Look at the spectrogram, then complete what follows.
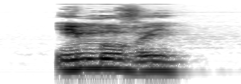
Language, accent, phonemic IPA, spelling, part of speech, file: French, Canada, /e.mu.ve/, émouvez, verb, LL-Q150 (fra)-émouvez.wav
- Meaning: inflection of émouvoir: 1. second-person plural present indicative 2. second-person plural imperative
